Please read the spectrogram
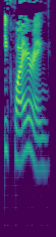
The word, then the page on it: acquiring: British English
